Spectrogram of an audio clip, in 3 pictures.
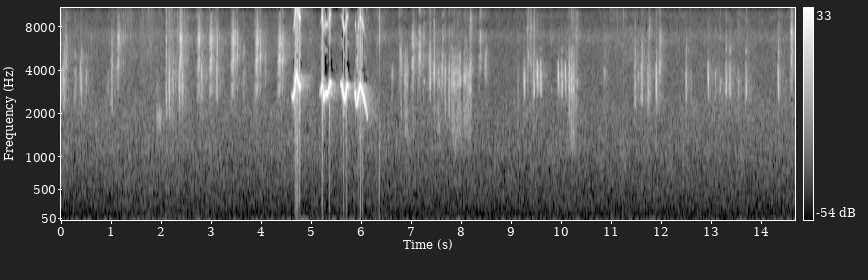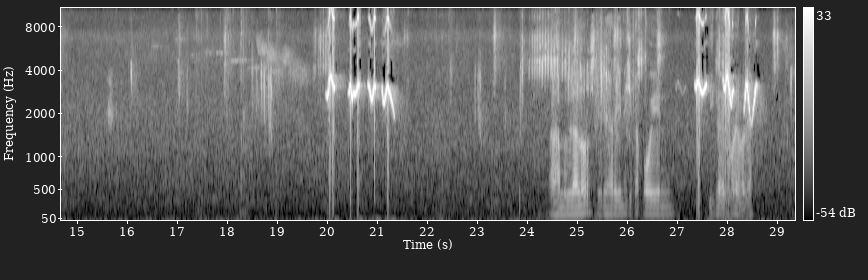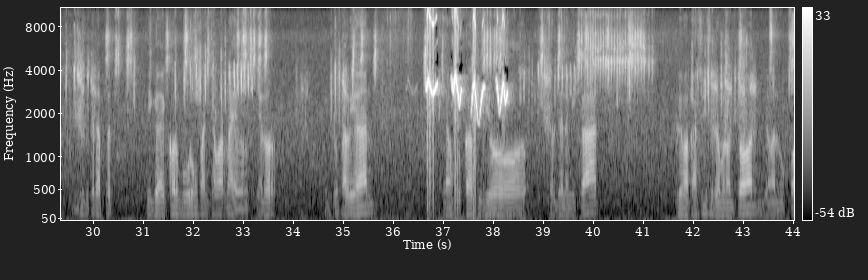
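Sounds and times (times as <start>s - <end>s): small birds chirping softly: 0.0s - 44.0s
loud sharp downward bird call: 4.6s - 6.2s, 20.0s - 21.5s, 27.2s - 28.8s, 36.6s - 38.4s.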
